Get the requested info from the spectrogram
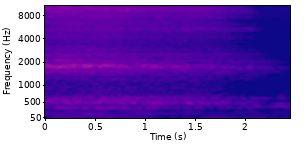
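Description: A person's long exhale through the open mouth with the palate half-closed, making a rushing 'ch' hiss like the sea, as in an ocean-breath exercise; it fades out near the end. Soft ambient music with steady held tones plays underneath.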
